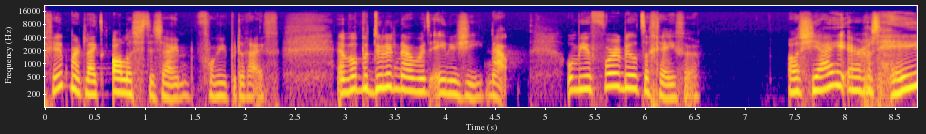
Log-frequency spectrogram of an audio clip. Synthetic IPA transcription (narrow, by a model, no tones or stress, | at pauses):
χɪp̚maɹətlɛjk̚tɑləstəzɛjnv̥ʊːɹjəbədrɛ̰jfʔɛnʋɑt̚bədulɪknɑwmɛtḛjnɛɹʒina̰w | ɔmjəv̥ʊːɹbɪːlˠtəχejvə̰ | ɑlˠsjɛjɛɹχənshe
